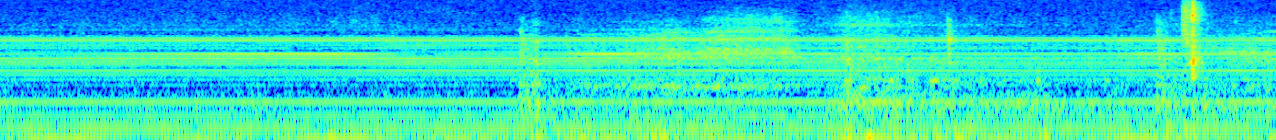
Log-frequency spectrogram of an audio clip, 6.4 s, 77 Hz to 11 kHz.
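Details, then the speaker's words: Japanese Zephyr Model 1 radio at full volume: constant buzzy hum with handling clicks, seemingly louder; owner suspects a wire is not connected, cause unconfirmed. "The hum seems louder now, doesn't it? Uh, if this wire is not connected, then that might be the reason."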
